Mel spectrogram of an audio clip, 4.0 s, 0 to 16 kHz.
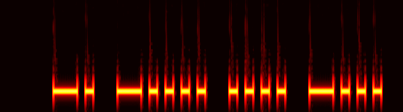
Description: Morse code, heard as a keyed tone, about 15 wpm, 700 Hz. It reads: N6HB
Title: USA Call Signs - 4 Characters - Repeated 2x - 15wpm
